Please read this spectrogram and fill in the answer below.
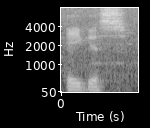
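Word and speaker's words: Aegis: Shield is incredibly good or IUS however you want to say it I always pronounced it agus that's just me though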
